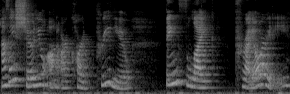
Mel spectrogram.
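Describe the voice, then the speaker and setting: Her pitch high and swinging very widely, a woman speaks at a very slow pace amid audible room echo. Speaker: software trainer. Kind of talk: tutorial. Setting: live online class. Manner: soft-spoken. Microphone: too quiet for some listeners.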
